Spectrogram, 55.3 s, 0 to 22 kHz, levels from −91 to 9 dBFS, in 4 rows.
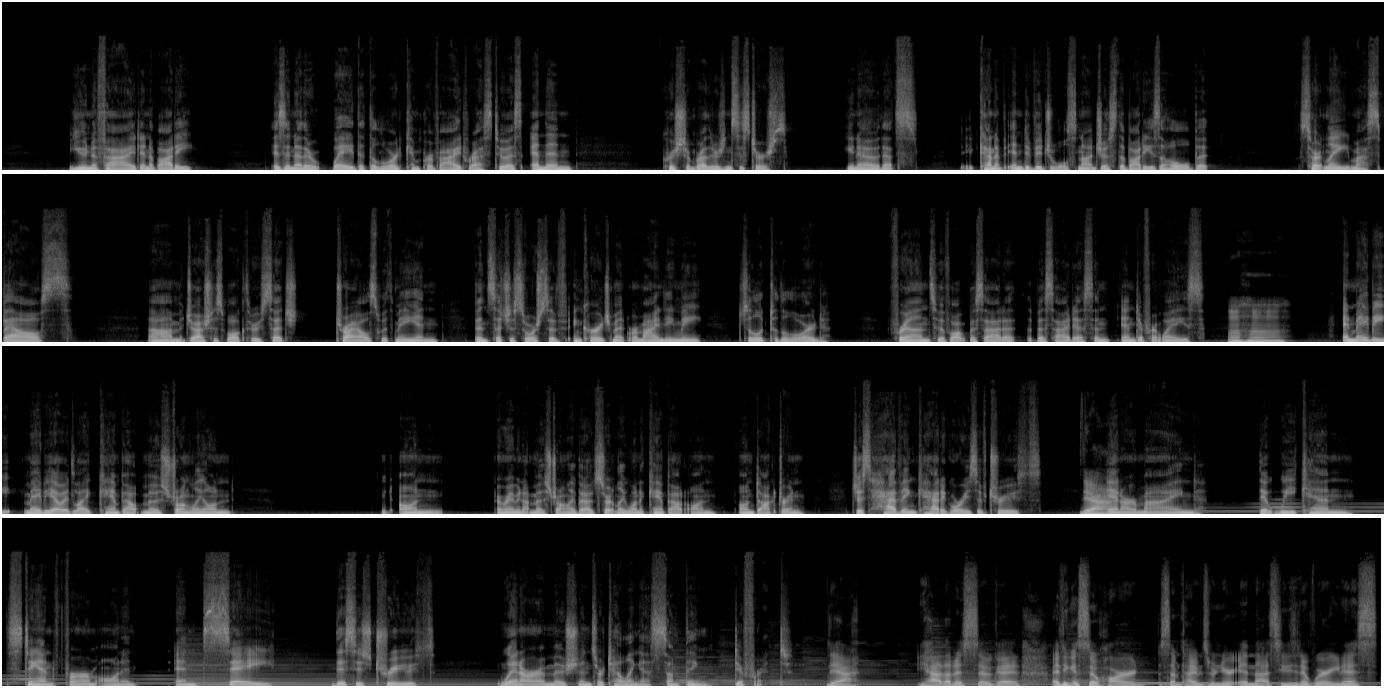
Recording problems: background music; faint; from 39 s on; 20 dB below the speech

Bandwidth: 17.5 kHz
